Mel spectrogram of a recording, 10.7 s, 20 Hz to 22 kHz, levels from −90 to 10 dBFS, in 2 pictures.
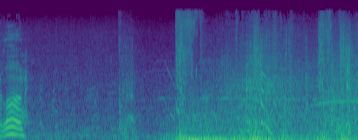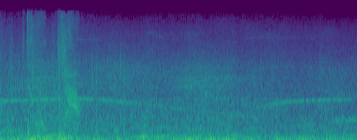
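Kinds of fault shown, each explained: Kinds of fault heard: none in this clip.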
